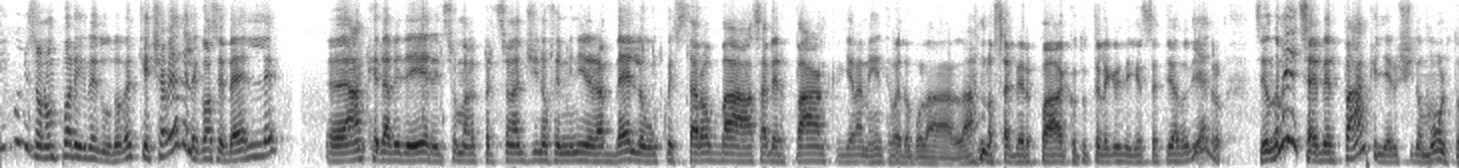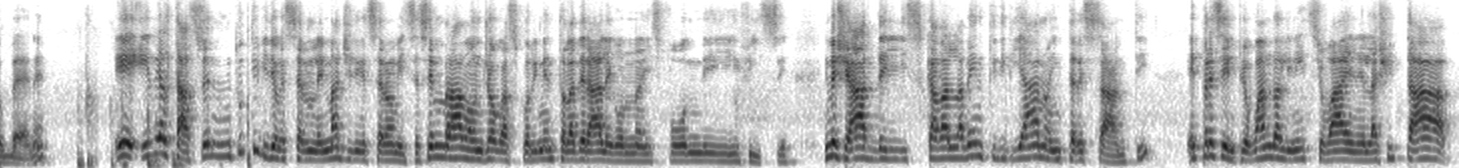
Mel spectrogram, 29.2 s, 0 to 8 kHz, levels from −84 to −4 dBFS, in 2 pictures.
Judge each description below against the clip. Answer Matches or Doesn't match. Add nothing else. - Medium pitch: Matches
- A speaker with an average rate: Doesn't match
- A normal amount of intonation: Doesn't match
